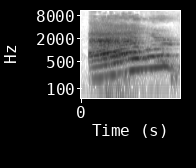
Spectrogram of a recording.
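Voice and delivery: اور sung out high and long; stretched ow. Shown as a demonstration. Teacher blending فلا and اور into flower. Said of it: "فلا".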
